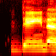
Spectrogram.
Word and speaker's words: Dana: Dana is pronounced Dana with the long A sound.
